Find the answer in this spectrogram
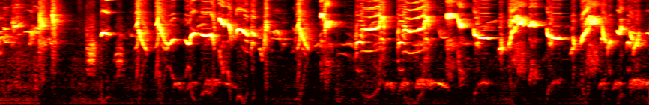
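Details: An oriental magpie-robin sings fiercely in competition: a continuous, energetic medley of high, slurred whistles and quick chirps repeated in short, varied phrases.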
